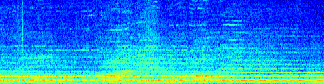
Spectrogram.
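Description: Choir singing slowly in long held chords, the notes sustained for seconds at a time.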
